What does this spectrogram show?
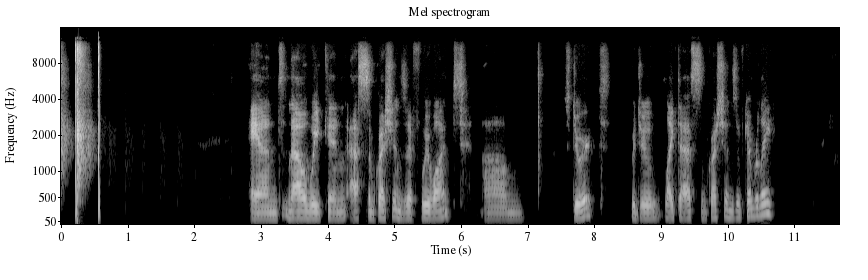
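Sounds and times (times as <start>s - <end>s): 
hand claps for video sync: 0.0s - 0.8s
speech: 2.8s - 7.0s, 7.6s - 10.8s.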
